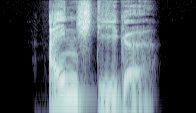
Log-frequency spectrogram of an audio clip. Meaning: first/third-person singular dependent subjunctive II of einsteigen
- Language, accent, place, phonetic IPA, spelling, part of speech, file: German, Germany, Berlin, [ˈaɪ̯nˌʃtiːɡə], einstiege, verb, De-einstiege.ogg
